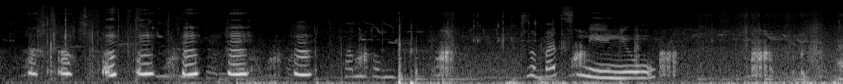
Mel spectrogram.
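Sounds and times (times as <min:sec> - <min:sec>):
outdoor noise: 0:00.0 - 0:08.4
frog croaking with inflating vocal sacs: 0:00.2 - 0:04.8, 0:06.6 - 0:07.8.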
